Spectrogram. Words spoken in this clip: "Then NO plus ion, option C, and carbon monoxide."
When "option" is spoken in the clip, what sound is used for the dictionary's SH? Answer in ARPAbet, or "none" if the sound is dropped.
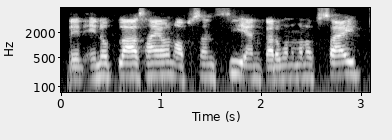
S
